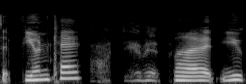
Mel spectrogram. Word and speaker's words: Funke: I pronounce it Funke.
